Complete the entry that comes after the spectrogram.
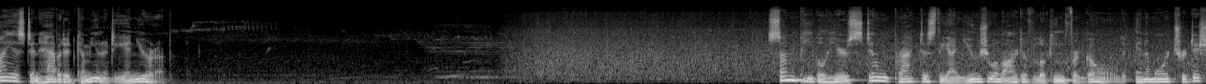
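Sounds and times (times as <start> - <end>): faint calls: 1.5 - 12.0
stream rushing over stones: 5.0 - 12.0.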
